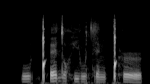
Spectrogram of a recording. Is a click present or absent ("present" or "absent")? present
